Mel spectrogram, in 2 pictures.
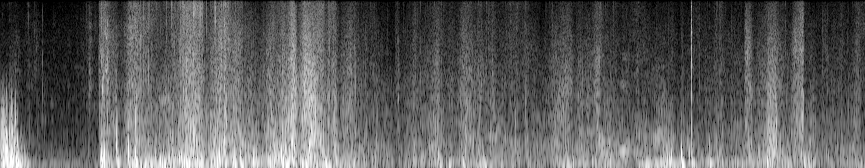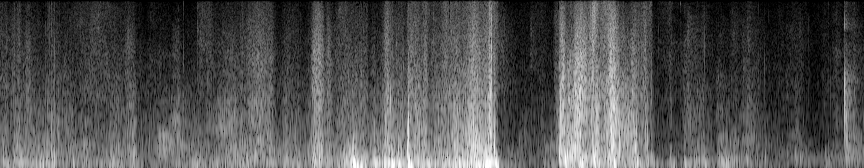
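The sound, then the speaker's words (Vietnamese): Loud, scratchy rustling and fumbling as a phone is pushed into a jacket pocket and an umbrella is folded before walking into a dormitory, with irregular bursts of crinkly noise and some footsteps throughout. “bây giờ là mình phải đút điện thoại vào túi áo xong rồi mình cụp cái ô lại mình đi vào ký túc xá có thể là sẽ hơi sột soạt một chút nha”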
